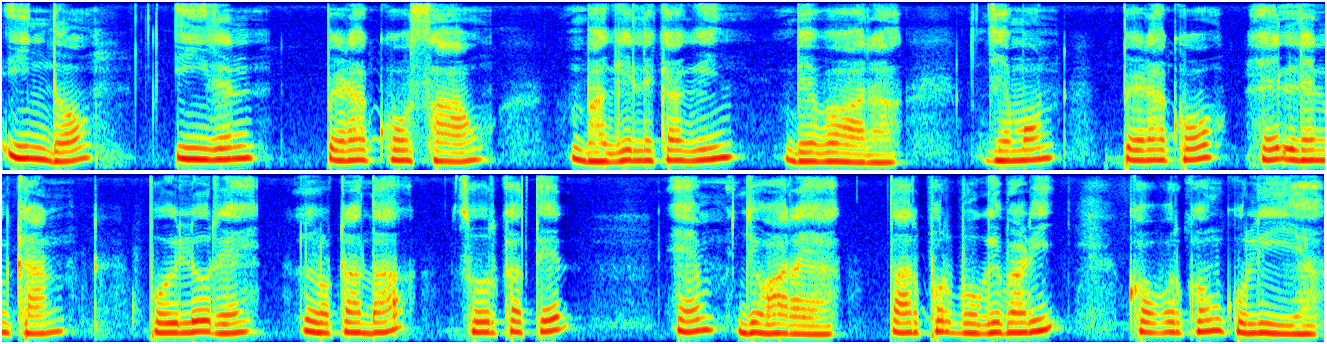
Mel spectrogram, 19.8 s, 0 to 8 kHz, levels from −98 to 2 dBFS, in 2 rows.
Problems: echo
